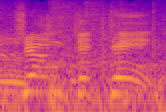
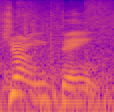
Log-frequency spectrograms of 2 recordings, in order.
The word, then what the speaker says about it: Jeondding: It's not Jeondding, it's Jeondding. There's two Ds, but it's a silent one.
